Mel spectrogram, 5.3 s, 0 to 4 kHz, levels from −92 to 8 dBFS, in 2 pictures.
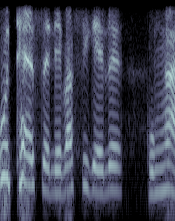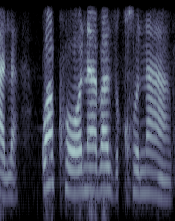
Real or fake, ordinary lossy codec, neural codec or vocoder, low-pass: real; none; none; 3.6 kHz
